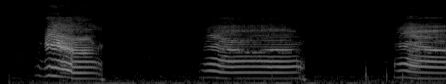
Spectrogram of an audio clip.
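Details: Domestic cat, one of three house cats (brown tabby, Abyssinian and short-legged Munchkin), recorded 8 May 2024: three loud, harmonic-rich meows, each under a second long, spaced about one and a half seconds apart, over a quiet background.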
